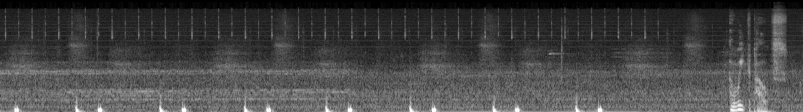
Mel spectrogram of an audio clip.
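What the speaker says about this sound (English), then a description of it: "I need to concentrate and count the heartbeats." Steady heartbeat in Sherlock Holmes: Crimes & Punishments, a slow run of paired low thumps, close and distinct over a faint hum and a tick, with a louder burst at the end.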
